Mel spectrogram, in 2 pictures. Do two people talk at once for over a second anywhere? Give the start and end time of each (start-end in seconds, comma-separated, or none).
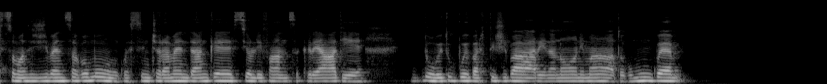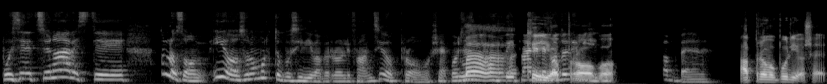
12.8-14.4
